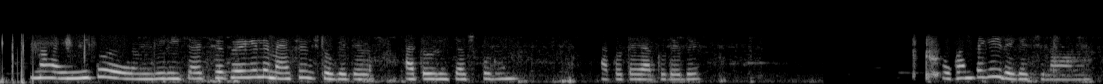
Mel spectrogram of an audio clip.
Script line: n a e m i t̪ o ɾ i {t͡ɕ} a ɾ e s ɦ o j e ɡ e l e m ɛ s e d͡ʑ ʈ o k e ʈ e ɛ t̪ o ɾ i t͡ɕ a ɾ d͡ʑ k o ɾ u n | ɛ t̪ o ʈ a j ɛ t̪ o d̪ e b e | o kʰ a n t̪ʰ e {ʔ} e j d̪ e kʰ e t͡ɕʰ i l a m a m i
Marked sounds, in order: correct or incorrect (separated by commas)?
correct, incorrect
